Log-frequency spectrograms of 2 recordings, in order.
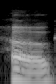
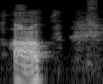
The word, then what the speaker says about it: Hough: You got Jordan, everybody pronounces it Hough, and it's Hough.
